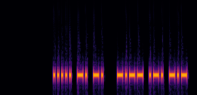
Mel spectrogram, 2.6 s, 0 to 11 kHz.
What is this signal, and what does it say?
Morse code, heard as a keyed tone, about 46 wpm, 700 Hz. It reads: 5NN YRK
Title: Ontario QSO Party Exchange 45wpm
